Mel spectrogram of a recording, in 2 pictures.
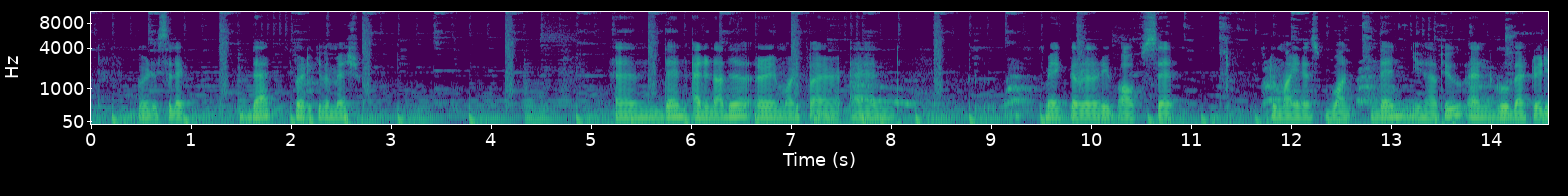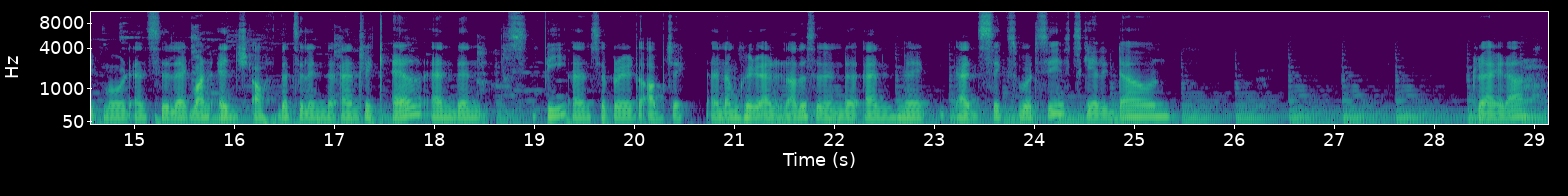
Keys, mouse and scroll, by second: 0.5 click, 0.9-1.6 drag, 1.6 Tab, 1.9 click, 2.5 l, 3.2 p, 4.6 Tab, 4.8 click, 5.4-9.2 drag, 8.0 KP_Enter, 9.4-9.8 drag, 9.8-12.0 middle drag, 10.1 scroll down 2, 12.0 click, 12.7 click, 13.0 KP_1, 13.4 scroll up 2, 13.7-14.5 drag, 14.6 Tab, 14.8 click, 15.3 l, 15.7 p, 16.6 Tab, 16.9-17.4 drag, 17.4 g, 17.8 right click, 18.4 scroll down 1, 18.7-19.0 scroll up 1, 19.0 shift+a, 20.2-21.0 scroll down 2, 21.2 click, 21.7-23.6 drag, 22.9 KP_Enter, 23.9-24.2 scroll up 2, 24.2 s, 24.4-24.9 right drag, 24.9-25.2 drag, 25.2 scroll down 2, 25.4-26.2 drag, 26.2 g, 26.8 click, 26.9 scroll, 27.2 s, 27.8 click, 28.0 shift+middle click, 28.3 s, 28.8 click, 28.9 scroll.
